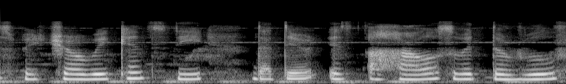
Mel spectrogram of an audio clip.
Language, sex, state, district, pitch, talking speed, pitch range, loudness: English, female, Mizoram, Aizawl, 235 Hz, 150 wpm, 225-250 Hz, -14 LUFS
